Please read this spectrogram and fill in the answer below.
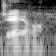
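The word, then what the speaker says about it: gaol: as our jail and his spell is pronounced like jail it's just that word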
